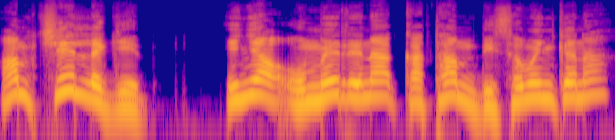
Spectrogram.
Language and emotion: Santali, angry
